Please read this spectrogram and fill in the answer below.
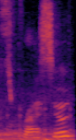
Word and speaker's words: espresso: Fr or foed milk the word is not pronounced espresso I cannot say espresso I like espresso drinks it's e espresso we need that vowel I like espresso drinks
